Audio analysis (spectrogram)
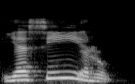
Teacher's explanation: This ra is heavy because it's with dhamma.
